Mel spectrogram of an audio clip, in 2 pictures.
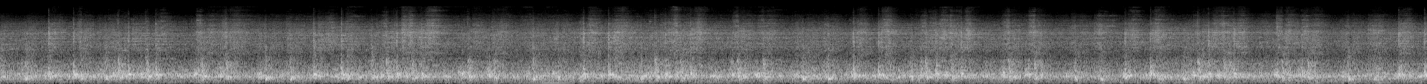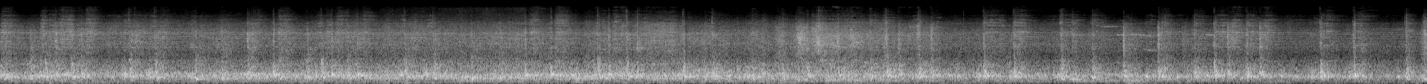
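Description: Container freight train's flat wagons rolling past at close range: a steady, loud rolling noise with a continuous run of wheel clicks over the rail joints.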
